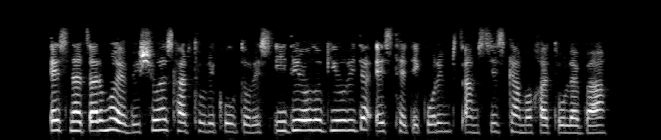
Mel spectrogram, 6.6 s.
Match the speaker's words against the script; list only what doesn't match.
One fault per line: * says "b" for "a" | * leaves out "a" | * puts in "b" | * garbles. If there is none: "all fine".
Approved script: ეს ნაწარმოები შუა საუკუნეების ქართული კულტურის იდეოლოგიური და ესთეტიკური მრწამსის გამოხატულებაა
* leaves out "საუკუნეების"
